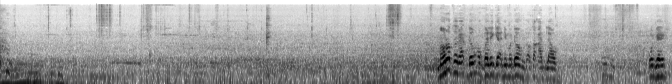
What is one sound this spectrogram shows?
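A man chews and smacks his lips while eating.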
